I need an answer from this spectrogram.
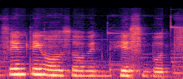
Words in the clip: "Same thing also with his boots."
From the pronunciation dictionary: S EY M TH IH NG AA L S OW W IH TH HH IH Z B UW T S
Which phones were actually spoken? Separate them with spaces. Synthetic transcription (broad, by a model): S EY M T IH NG AA L S OW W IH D HH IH S B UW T S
